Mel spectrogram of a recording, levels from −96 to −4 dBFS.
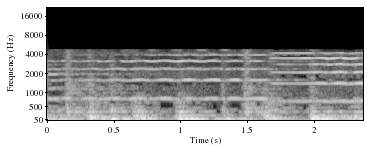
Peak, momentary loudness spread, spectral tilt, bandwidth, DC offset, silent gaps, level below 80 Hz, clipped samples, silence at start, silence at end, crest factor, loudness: -2 dBFS; 5 LU; -7.5 dB/octave; 5 kHz; under 0.1%; none; -22 dBFS; under 0.1%; 0 s; 0 s; 14 dB; -17 LUFS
